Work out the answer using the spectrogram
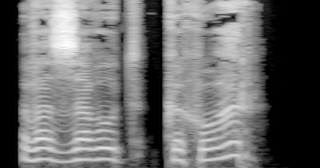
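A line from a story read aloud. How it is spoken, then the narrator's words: Soft correction. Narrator (Russian): Зеленоглазый мягко поправил ее произношение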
